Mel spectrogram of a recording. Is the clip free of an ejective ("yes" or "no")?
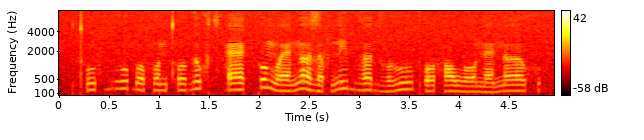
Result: no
